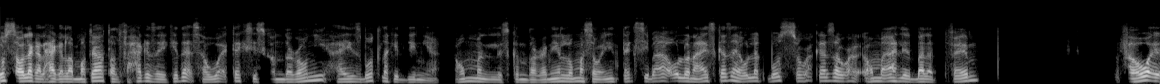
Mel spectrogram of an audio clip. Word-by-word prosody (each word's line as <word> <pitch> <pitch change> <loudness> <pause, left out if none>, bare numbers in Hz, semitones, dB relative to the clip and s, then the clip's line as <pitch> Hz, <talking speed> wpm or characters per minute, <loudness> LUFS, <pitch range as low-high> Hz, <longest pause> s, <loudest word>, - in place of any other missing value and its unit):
بُص 165 -2 +4
هاقول 145 +2 +9
لك 160 - +9
على 125 -2 +4
حاجة، 130 -1 +6
لما 125 -1 +2
تعطل 160 -4 +3
في - - -7
حاجة 150 +1 0
زي 120 -5 -3
كده، 145 +7 -2
سواق 115 +4 -4
تاكسي 150 -3 -5
إسكندراني 130 - -2
هيضبط 125 +6 -4
لك 140 -3 -3
الدنيا. 105 -6 -7 0.2
هُم 140 +4 -2
الإسكندرانيين 115 0 -3
اللي 140 - +1
هُم 145 +1 0
سواقين 125 +1 -3
التاكسي 145 +2 -7
بقى، 145 - -2
قُل 160 -1 +1
له: 150 - +3
"أنا 135 -3 +2
عايز 150 +2 -1
كذا" 175 +1 0
هيقول 145 +1 0
لك: 160 - -2
"بُص 165 -2 -3
روح 150 - -6
كذا، 165 0 0
روح-" 145 -2 -2
هُم 145 +2 0
أهل 150 -1 +2
البلد، 130 -1 +1
فاهم؟ 160 +9 0 1.4
فهو - - +7
140 Hz, 205 wpm, -25 LUFS, 120-155 Hz, 1.4 s, هاقول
